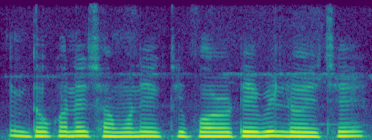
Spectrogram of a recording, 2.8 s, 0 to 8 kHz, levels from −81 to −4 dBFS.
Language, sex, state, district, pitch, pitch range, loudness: Bengali, female, West Bengal, Cooch Behar, 245 Hz, 240-250 Hz, -12 LUFS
